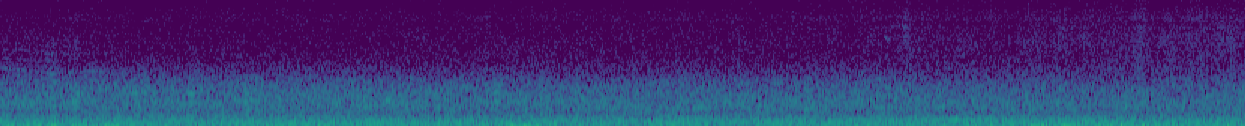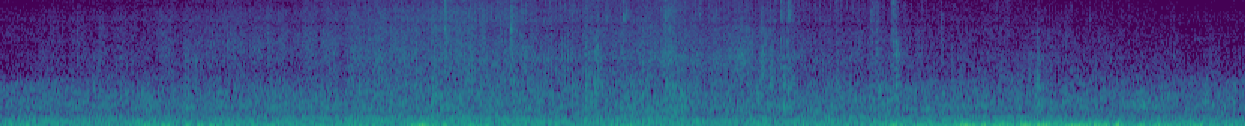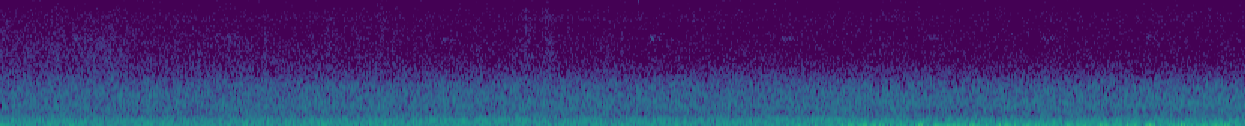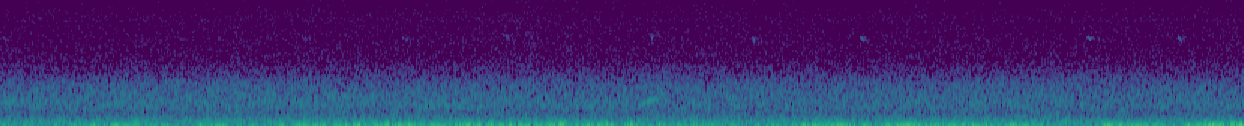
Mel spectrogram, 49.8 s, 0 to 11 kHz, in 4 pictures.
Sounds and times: Distant dogs 0:00.5 - 0:02.9
Distant dogs 0:04.8 - 0:05.3
cars driving slowly 0:09.3 - 0:23.0
Distant dogs 0:12.6 - 0:24.9
Distant dogs 0:43.8 - 0:44.1

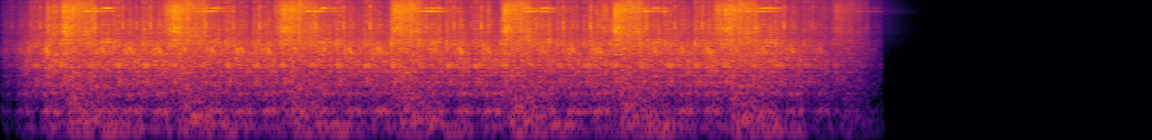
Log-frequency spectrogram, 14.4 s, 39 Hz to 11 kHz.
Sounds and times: pulsating machine-like piston 0:00.0 - 0:11.0

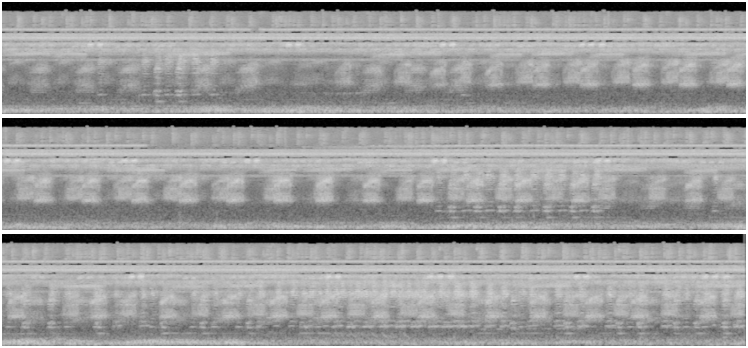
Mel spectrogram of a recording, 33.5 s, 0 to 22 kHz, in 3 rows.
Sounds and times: insects 0:00.0 - 0:33.4

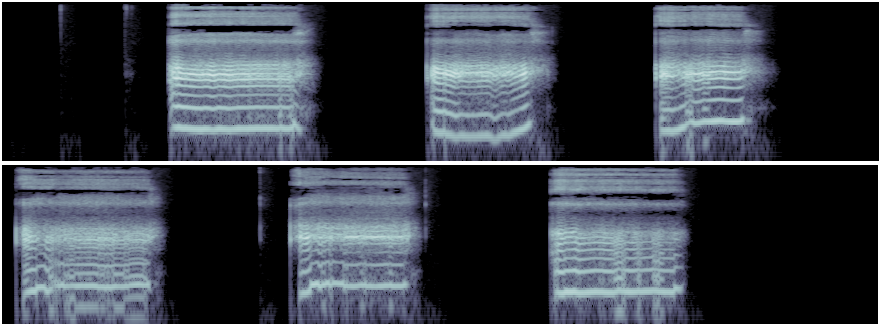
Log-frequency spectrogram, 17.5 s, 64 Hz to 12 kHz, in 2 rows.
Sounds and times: Quiet 'Aaaaah' sounds 0:01.7 - 0:03.2
Quiet 'Aaaaah' sounds 0:04.2 - 0:05.6
Quiet 'Aaaaah' sounds 0:06.6 - 0:07.7
Quiet 'Aaaaah' sounds 0:08.9 - 0:10.4
Quiet 'Aaaaah' sounds 0:11.7 - 0:13.0
Quiet 'Aaaaah' sounds 0:14.3 - 0:15.7

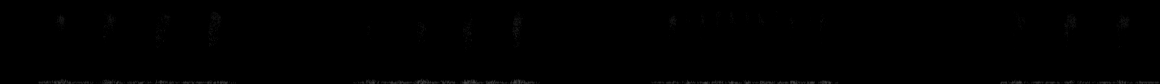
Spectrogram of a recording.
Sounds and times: scratches on someones head or leg 0:00.4 - 0:02.4
scratches on someones head or leg 0:03.6 - 0:05.4
scratches on someones head or leg 0:06.6 - 0:08.4
scratches on someones head or leg 0:10.1 - 0:11.4

